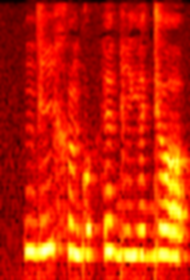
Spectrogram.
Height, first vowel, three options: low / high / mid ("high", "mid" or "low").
high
